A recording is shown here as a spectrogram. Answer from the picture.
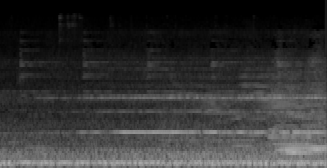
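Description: Small live ensemble playing a quiet, slow passage of contemporary concert music: a steady low drone under a long held high note, with lower sustained tones joining near the end.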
